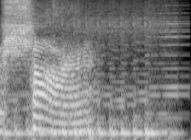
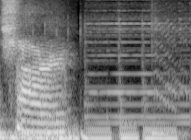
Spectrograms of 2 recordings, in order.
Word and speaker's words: Char: I know that Camille getting his brain fried is the reason why Char ended up the way he did in Char's counterattack.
